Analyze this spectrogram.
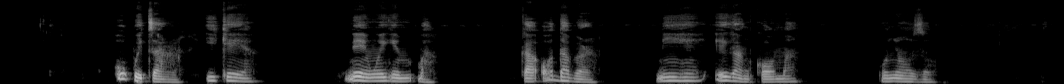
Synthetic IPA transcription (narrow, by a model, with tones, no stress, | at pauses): o˦kʷe˨ta˨ɾa˨ | i˦ke˦ja˦ | ne˦˨ŋʷe˦ɡe˨ŋ͡m̩˦k͡pa˨ | ka˨ʔɔ̰˦da˦ba˨ɾa˨ | ni˦ɦe˦ɪ˦ɡa˨ŋ̩˨kɔ˨˦ma˦ | o˦ɲ˦ɔ˦zɔ˦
